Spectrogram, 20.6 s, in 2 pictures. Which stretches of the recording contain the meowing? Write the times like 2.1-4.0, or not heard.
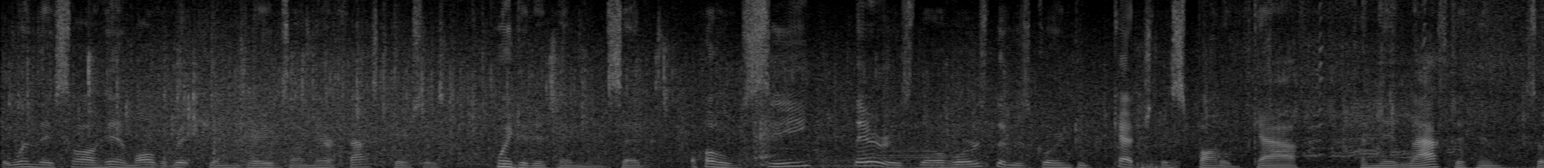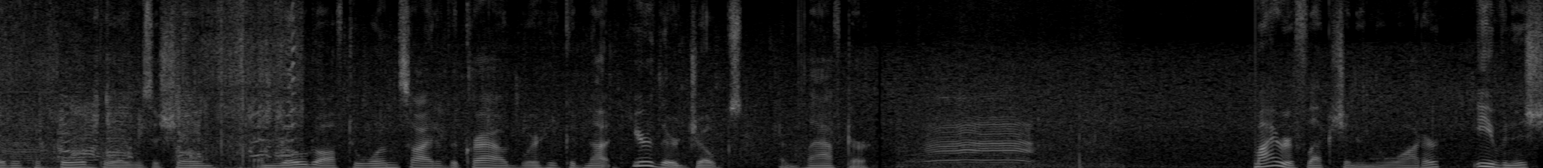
not heard.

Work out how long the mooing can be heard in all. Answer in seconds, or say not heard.
3 s.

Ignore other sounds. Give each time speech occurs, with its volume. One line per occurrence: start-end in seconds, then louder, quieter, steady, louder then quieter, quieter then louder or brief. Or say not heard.
0.0-16.1 steady
18.6-20.5 brief.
